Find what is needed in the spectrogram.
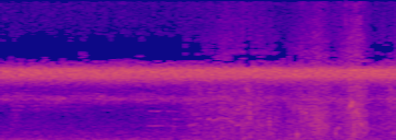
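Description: Insects trilling in a high, steady, unbroken tone, the kind of chorus that crickets make.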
